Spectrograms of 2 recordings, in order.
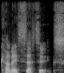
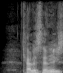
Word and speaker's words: calisthenics: that's got a good calesthetics kind of u that's the right I can never remember how you say it. Calisthenics is is right.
